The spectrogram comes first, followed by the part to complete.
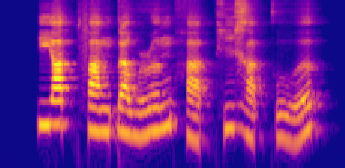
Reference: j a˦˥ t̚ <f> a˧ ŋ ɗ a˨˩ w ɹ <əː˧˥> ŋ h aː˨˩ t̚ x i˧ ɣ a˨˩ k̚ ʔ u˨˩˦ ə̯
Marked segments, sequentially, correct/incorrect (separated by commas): correct, correct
